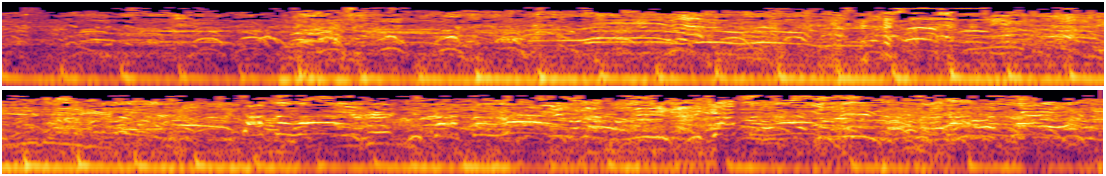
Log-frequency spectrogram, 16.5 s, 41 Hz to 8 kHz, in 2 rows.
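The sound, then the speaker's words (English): A crowd of about 1,000 protesters trying to force through a police line and drive police off their motorcycles roars in a dense, continuous wall of overlapping shouts and chatter over a steady low rumble, swelling louder after the first couple of seconds and staying intense throughout. “So if you're a radio listener, it's probably 1,000 protesters, actually, trying to force through a police line and run the police out of their motorcycles.”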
